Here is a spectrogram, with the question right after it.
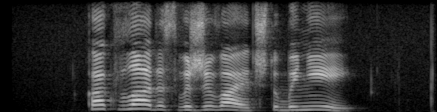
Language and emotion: Russian, angry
